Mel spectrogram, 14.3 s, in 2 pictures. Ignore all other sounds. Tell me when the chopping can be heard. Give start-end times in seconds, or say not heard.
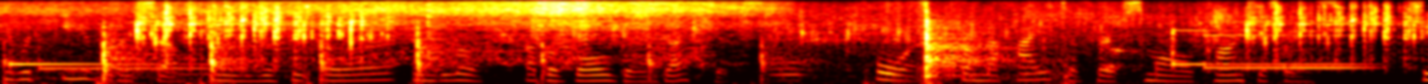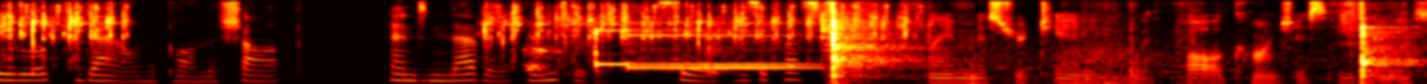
0.0-5.4, 11.2-14.2.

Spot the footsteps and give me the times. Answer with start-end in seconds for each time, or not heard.
not heard.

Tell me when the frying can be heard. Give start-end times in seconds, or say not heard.
0.0-6.6.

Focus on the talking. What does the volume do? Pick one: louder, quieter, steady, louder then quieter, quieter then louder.
steady.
